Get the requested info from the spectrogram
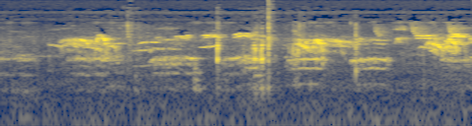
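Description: Birds calling: a string of short, pitched calls, with a few sharp clicks between them.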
